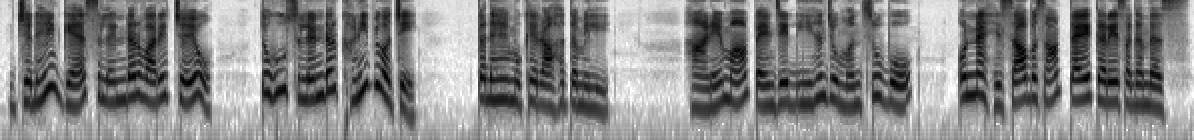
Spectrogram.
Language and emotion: Sindhi, happy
